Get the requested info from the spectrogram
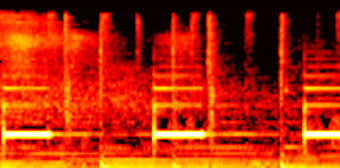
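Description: Quiz countdown timer sound effect: a short, loud, high beep about once a second, twice here, over background music.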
